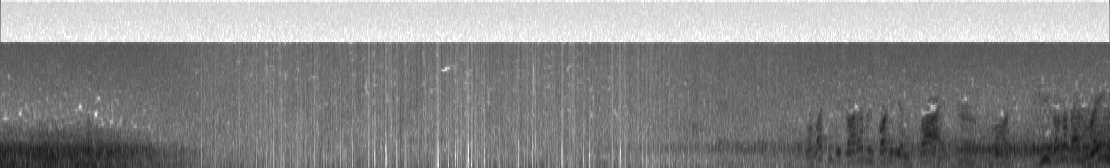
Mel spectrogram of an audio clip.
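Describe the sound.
A heavy storm with a deep rumble of thunder at the start and steady hissing rain throughout, while voices begin talking over the downpour near the end.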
